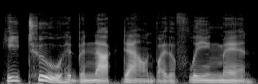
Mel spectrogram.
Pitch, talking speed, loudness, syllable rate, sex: 100 Hz, 230 wpm, -21 LUFS, 4.4 syllables/s, male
